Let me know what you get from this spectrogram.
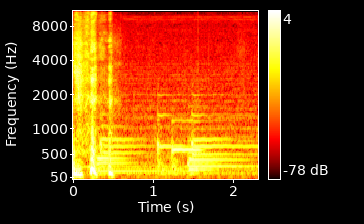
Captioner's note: chuckles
